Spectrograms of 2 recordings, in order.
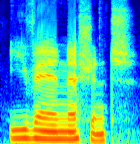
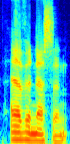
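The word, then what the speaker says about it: evanescent: I hope I'm I'm I think I actually got that pronunciation right. Evan. Hold on. Evan. Okay. Nope. Evanesscent. I was not even I was not even remotely close. Okay.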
